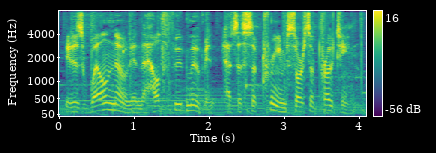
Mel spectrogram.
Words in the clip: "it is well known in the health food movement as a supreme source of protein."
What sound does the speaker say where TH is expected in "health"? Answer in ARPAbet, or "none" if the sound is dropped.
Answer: TH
